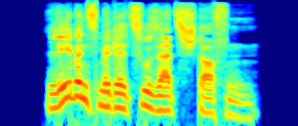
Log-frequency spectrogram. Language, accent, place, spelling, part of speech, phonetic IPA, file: German, Germany, Berlin, Lebensmittelzusatzstoffen, noun, [ˈleːbn̩smɪtl̩ˌt͡suːzat͡sʃtɔfn̩], De-Lebensmittelzusatzstoffen.ogg
- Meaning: dative plural of Lebensmittelzusatzstoff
